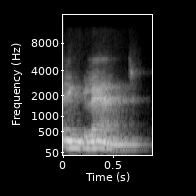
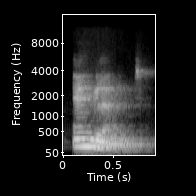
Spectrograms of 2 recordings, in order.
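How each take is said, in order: First: The last syllable has a full 'a' vowel. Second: The last syllable has a reduced schwa vowel. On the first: The speaker calls it wrong. "we don't say England" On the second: The speaker calls it right. "We say Scotland, Ireland, England"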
